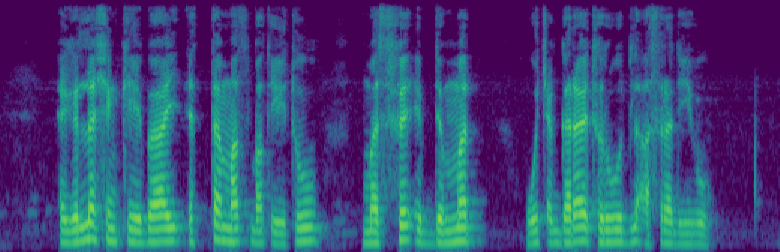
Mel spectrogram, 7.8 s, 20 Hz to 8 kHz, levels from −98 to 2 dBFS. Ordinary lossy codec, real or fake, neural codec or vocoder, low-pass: Opus, 64 kbps; real; none; 7.2 kHz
